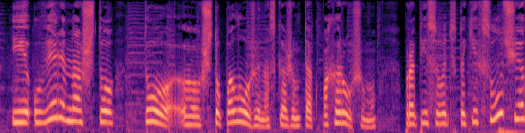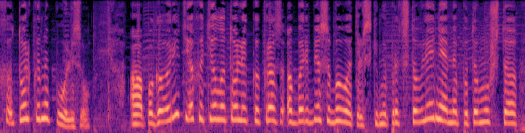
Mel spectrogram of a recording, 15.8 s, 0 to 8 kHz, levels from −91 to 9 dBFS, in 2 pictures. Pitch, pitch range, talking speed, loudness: 250 Hz, 220-290 Hz, 115 wpm, -14 LUFS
